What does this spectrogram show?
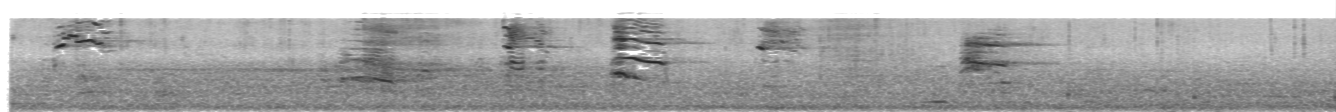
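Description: Gulls calling: about six sharp, high cries, several sliding down in pitch, over a steady low hiss. The calls stop a couple of seconds before the end.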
